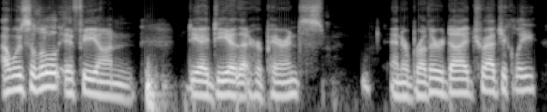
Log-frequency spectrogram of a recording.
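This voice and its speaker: A man's voice: medium pitch, normal speed, no room sound. A man co-hosting a podcast talks through an episode in a loose, rambling way, full of little fillers. His voice sits in a middling range. The sound is dry and close. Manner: relaxed, rambling, peppered with "like" and "kinda". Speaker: podcast co-host. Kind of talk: casual review chat.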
